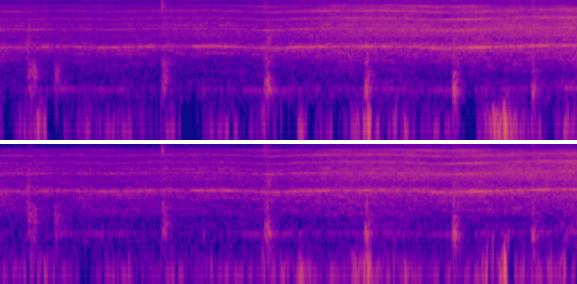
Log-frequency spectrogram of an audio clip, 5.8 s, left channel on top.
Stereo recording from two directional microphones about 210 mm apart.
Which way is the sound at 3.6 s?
30° left (ahead or behind).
